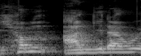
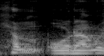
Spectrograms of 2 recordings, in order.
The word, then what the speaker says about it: 혐오: 이 혐악이라고 읽으면 안 돼요. 혐오라고 읽어야 됩니다.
